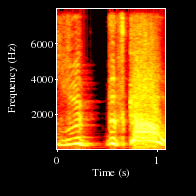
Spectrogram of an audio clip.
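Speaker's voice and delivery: high, drawn-out war cry; explosive high-pitched rallying shout; hyped-up shout. Real, not acted. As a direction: yell it to pump everyone up. Pep talk peaks in shout.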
